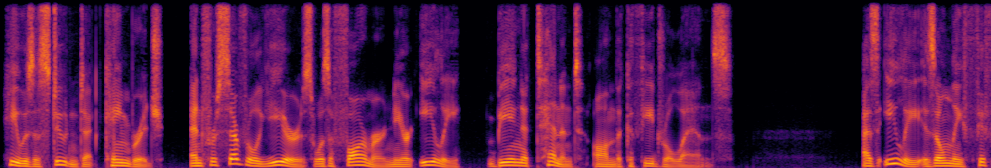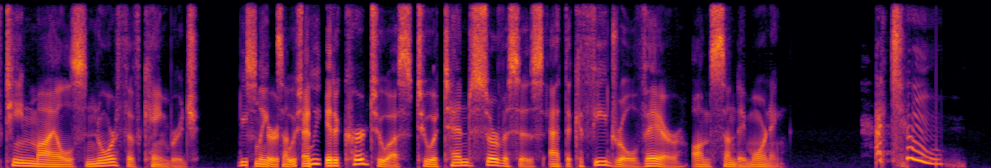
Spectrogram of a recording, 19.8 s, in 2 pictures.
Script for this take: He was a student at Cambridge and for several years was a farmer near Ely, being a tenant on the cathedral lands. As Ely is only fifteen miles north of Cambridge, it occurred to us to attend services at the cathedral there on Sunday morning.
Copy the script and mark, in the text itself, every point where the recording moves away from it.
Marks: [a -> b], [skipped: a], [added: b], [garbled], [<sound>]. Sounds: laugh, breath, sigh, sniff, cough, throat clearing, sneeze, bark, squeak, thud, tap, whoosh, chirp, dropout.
He was a student at Cambridge and for several years was a farmer near Ely, being a tenant on the cathedral lands. As Ely is only fifteen miles north of Cambridge, [garbled] it occurred to us to attend services at the cathedral there on Sunday morning. [sneeze]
